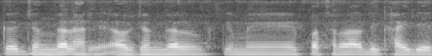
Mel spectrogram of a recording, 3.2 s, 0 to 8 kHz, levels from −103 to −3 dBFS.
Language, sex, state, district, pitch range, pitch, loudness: Chhattisgarhi, male, Chhattisgarh, Rajnandgaon, 120-130 Hz, 125 Hz, -18 LUFS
